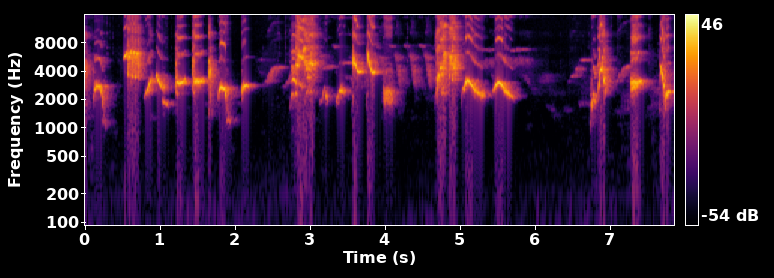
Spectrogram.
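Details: Asian pied starling, a lure for making other starlings respond, singing a busy mix of sweet whistles, clicks and loud harsh rasps, with a brief silence before closing chirps.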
